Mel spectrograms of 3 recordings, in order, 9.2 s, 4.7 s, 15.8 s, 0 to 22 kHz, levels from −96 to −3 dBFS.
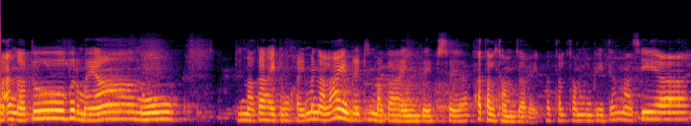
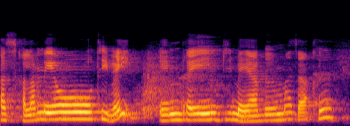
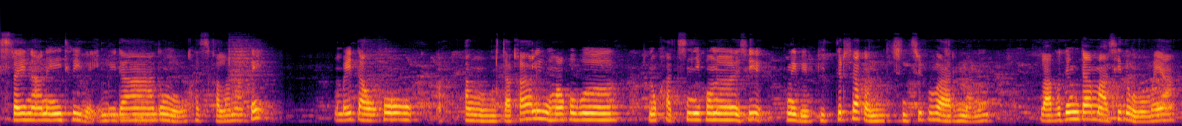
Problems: constant background noise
